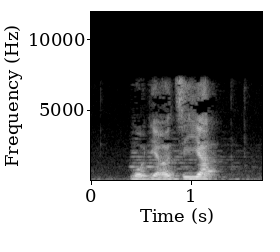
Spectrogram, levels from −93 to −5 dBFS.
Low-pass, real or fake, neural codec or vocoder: 7.2 kHz; real; none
